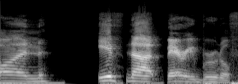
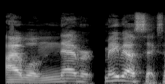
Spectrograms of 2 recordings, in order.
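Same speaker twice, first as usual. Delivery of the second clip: normal talking voice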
